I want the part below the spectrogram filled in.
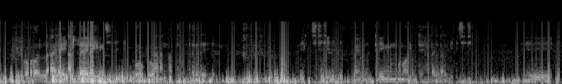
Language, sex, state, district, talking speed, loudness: Odia, male, Odisha, Khordha, 115 wpm, -23 LUFS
